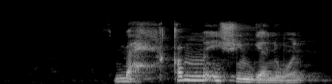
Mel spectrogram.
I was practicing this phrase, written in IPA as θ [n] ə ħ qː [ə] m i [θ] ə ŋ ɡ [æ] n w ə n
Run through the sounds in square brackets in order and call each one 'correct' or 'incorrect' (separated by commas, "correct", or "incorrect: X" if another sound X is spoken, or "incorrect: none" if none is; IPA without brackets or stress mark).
incorrect: m, correct, incorrect: ʃ, correct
